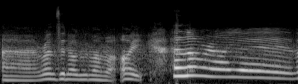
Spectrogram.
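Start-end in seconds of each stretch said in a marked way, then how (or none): 1.7-3.0 excited greeting. Real, not acted. Greeting a viewer by name.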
